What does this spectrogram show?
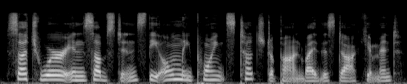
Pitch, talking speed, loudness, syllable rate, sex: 195 Hz, 175 wpm, -19 LUFS, 5.1 syllables/s, female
